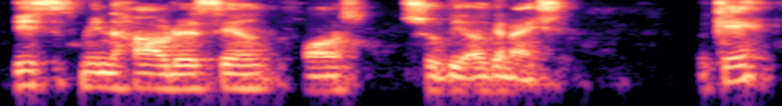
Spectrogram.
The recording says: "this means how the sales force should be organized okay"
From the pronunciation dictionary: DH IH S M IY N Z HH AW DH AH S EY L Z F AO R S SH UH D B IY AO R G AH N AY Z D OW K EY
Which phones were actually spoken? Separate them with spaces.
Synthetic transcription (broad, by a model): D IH S M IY N HH AW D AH S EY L F AO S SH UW B IY AO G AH N AY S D OW K EY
